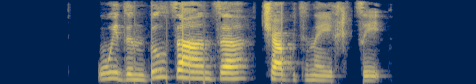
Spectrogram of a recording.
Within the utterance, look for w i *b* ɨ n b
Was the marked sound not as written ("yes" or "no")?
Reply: yes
